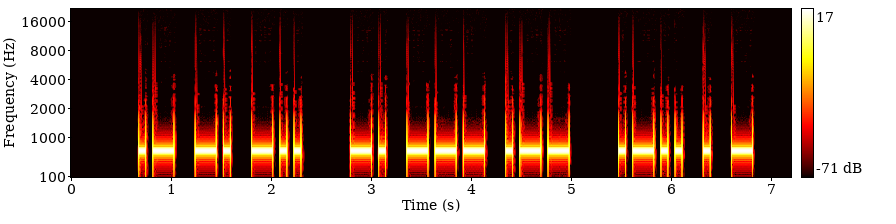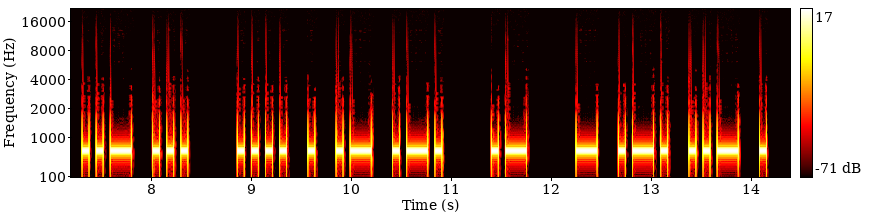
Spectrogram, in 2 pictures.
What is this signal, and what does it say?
Morse code, heard as a keyed tone, about 17 wpm, 700 Hz. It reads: AND NOW LET US HEAR A TRUE
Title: Sentences from Top 900 Words 17wpm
